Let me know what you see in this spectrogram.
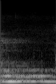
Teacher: متاعا لکم عین کو ڈائریکٹ لام میں ملائیں گے، عین لام 2 زبر ال پڑھنا ہے اس کو، ٹھیک ہے۔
